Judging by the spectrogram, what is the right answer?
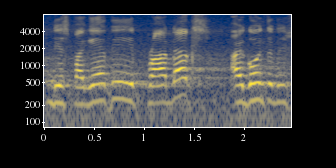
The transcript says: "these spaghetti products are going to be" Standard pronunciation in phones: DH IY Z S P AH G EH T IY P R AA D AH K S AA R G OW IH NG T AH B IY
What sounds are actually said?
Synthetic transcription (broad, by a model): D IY S P AH G EH T IY P R AA D AH K S AA R G OW IH NG T AH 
